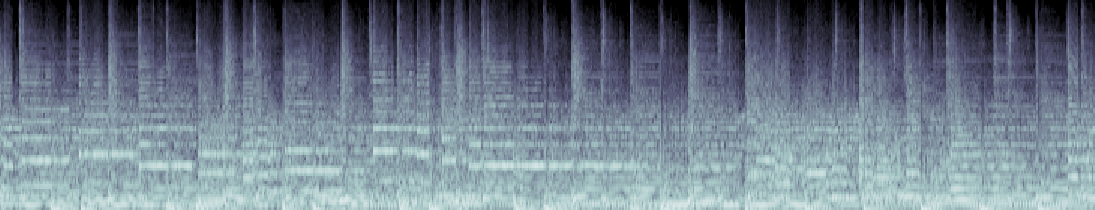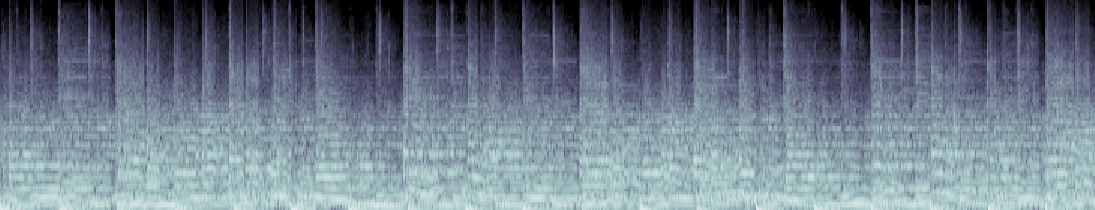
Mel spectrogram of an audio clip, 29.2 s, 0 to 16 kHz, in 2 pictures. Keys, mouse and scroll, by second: 2.2 F4, 2.9 click, 6.3 F4, 7.0 click, 9.4 F4, 10.1-18.6 drag, 19.1 KP_0, 19.1 KP_1, 19.8-21.8 drag, 22.9 ctrl+b, 23.6-25.4 drag, 26.0 Right, 26.5 Up, 26.6 Up, 26.7 Up, 26.8 Up, 27.5-29.2 drag.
